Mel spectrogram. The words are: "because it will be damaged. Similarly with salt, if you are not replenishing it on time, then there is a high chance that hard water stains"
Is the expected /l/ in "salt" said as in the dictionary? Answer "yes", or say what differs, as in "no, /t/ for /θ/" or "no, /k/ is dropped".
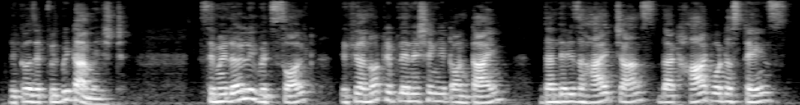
yes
